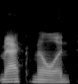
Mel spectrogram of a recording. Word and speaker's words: McMillan: and the Jalen McMillan, which he just said is pronounced Macmillan.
